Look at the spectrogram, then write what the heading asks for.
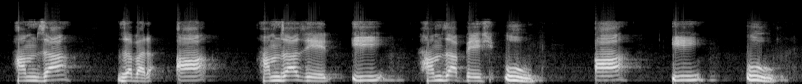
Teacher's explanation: حمزہ کے اوپر جب زبر ہو تو حمزہ سختی سے پڑھا جاتا ہے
